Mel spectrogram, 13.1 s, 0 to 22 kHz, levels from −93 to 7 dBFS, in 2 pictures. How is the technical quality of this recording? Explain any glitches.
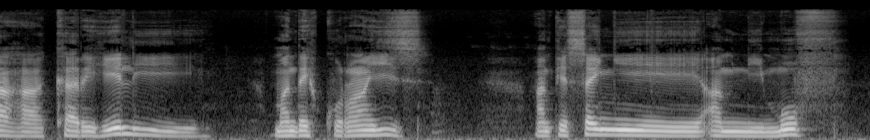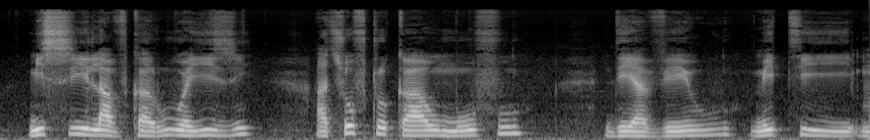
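No audible glitches or faults.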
